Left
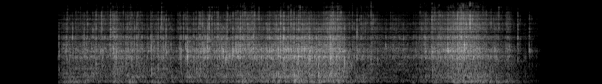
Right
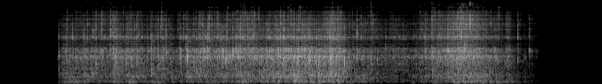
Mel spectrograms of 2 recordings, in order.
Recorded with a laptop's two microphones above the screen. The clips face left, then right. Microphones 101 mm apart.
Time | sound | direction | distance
0.6 | crumpling | 15° right (ahead or behind) | 1.2 m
